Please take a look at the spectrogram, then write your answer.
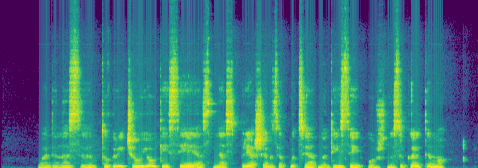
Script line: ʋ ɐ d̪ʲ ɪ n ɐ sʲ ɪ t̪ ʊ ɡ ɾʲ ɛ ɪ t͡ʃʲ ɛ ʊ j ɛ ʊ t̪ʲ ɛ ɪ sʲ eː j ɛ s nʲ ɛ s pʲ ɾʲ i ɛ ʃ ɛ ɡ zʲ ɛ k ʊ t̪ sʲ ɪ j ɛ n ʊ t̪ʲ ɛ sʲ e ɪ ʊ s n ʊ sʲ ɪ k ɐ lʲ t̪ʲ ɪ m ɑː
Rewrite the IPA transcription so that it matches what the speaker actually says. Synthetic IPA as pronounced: ʋ ɐ d̪ʲ ɪ n ɐ sʲ ɪ t̪ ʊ ɡ ɾʲ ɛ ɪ t͡ʃʲ ɛ ʊ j ɛ ʊ t̪ʲ ɛ ɪ sʲ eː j ɛ s nʲ ɛ s pʲ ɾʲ i ɛ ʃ ɛ ɡ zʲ ɛ k ʊ t̪ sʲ ɪ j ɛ n ʊ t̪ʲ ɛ sʲ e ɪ ʊ ʃ n ʊ sʲ ɪ k ɐ lʲ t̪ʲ ɪ m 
